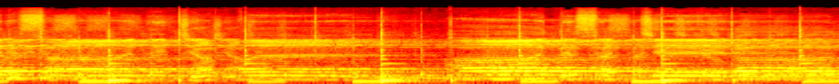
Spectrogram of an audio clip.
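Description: Shabad kirtan played on harmonium and tabla, with a sung devotional melody. The harmonium holds steady chords, the tabla keeps a regular rhythm of low bass strokes and sharp strikes, and the voice glides over them.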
